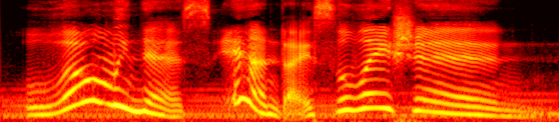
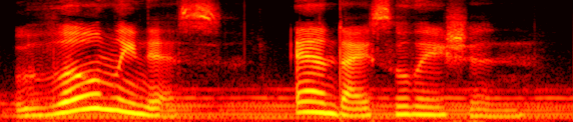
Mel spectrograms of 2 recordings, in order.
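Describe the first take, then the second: First: It is said excitedly, like an exclamation. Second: It is said flatly, without excitement.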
